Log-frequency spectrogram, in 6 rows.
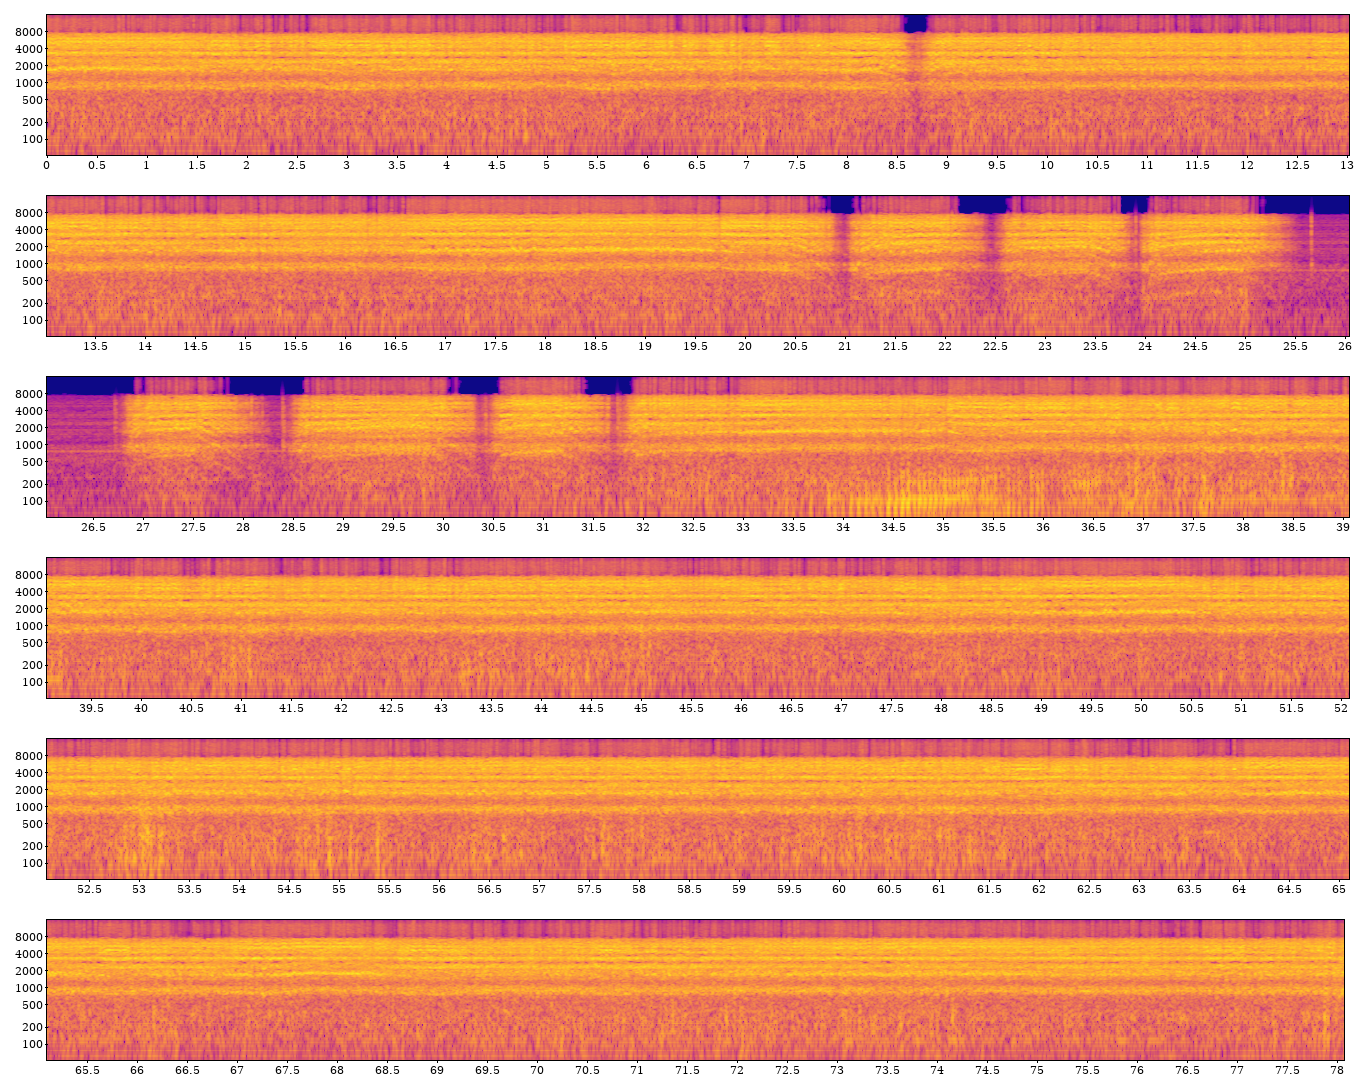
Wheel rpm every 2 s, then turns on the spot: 230, 230, 230, 230, 170, 230, 230, 230, 220, 220, 150, 100, 100, 60, 110, 100, 190, 230, 230, 230, 230, 230, 230, 230, 220, 230, 230, 230, 230, 230, 230, 230, 230, 220, 230, 230, 230, 230, 230.
none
